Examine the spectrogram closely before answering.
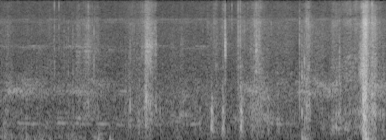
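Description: A knife scrapes and cuts through thick rubber.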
